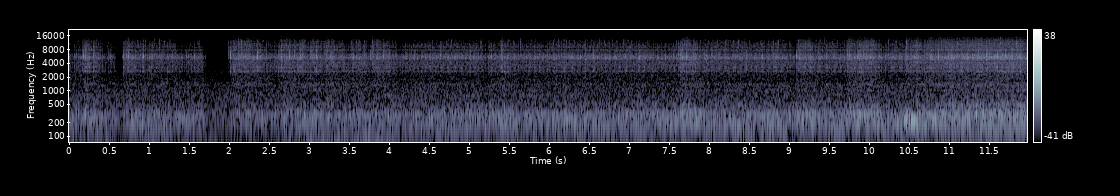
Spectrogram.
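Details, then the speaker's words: Older Hornby model locomotive motor being serviced, run at slow speed: faint high buzzy whirr with uneven rattle and brief dropouts; jerky running caused by a loose lead contact. "that's pretty because these ladies a little bit a little bit loose in the contact but I mean as you can see it's got reasonable amount of play on there"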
